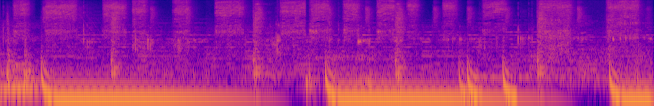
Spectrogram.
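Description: Spray paint hisses onto a small concrete half pipe for tech decks in short repeated bursts with brief gaps, close and loud, with the can's rattle and clicks between sprays.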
